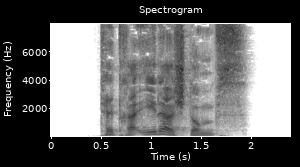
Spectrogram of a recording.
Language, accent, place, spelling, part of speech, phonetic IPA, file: German, Germany, Berlin, Tetraederstumpfs, noun, [tetʁaˈʔeːdɐˌʃtʊmp͡fs], De-Tetraederstumpfs.ogg
- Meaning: genitive singular of Tetraederstumpf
